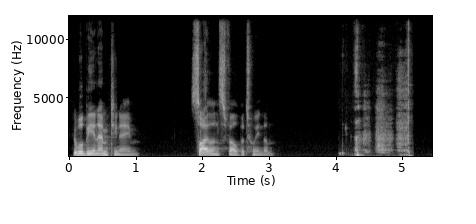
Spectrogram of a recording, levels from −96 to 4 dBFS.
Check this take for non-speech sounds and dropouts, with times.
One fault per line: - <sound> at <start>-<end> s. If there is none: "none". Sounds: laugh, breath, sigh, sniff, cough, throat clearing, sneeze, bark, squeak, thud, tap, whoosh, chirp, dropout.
- breath at 4.0-5.2 s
